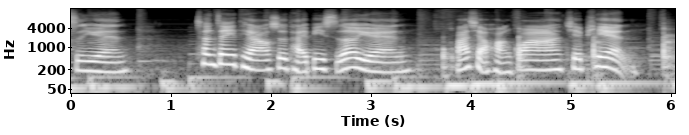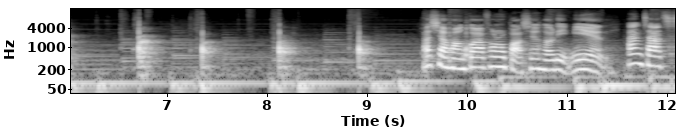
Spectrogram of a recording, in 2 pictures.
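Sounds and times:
knife striking cutting board: 0:03.7 - 0:09.2, 0:09.8 - 0:10.3.

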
